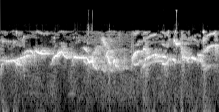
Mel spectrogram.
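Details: Loud song from a household oriental magpie-robin, an unbroken stream of sweet, wavering whistles and twittering notes, high-pitched and rich, with barely any pause.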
